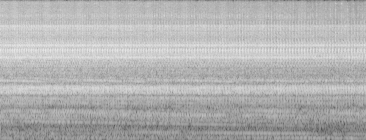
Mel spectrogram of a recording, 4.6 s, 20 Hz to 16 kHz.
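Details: Wahoo KICKR Snap trainer, bought Dec 2018, noise began after a little over a week of use: fast regular light clicking, three or four a second, over a steady high whir; drivetrain nearly silent with the wheel off the roller.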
